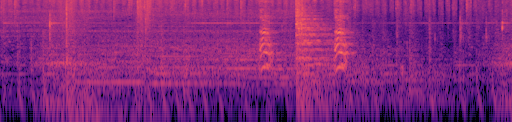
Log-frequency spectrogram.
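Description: A dog barks twice in the horror video game Sker Ritual, played on nightmare difficulty: short, harmonic yelps close together midway through, over a steady bed of game ambience and music.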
